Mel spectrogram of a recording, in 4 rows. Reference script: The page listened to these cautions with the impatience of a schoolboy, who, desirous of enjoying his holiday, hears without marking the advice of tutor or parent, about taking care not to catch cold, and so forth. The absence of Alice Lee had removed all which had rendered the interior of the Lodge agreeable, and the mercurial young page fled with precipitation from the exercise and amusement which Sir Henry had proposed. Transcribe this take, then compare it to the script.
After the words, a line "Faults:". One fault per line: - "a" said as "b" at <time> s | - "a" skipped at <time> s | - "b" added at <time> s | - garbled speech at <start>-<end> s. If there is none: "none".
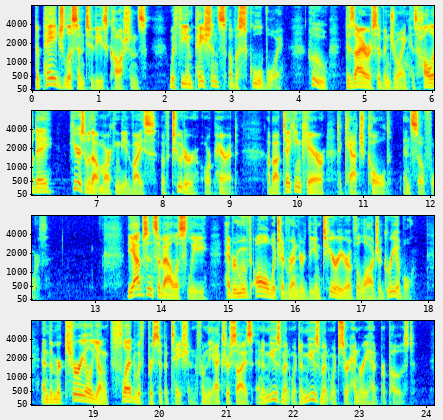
The page listened to these cautions with the impatience of a schoolboy, who, desirous of enjoying his holiday, hears without marking the advice of tutor or parent, about taking care to catch cold, and so forth. The absence of Alice Lee had removed all which had rendered the interior of the Lodge agreeable, and the mercurial young fled with precipitation from the exercise and amusement which amusement which Sir Henry had proposed.
Faults:
- "not" skipped at 10.4 s
- "page" skipped at 19.2 s
- "amusement which" added at 22.1 s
